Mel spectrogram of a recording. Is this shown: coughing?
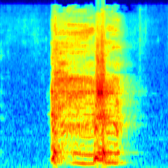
yes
